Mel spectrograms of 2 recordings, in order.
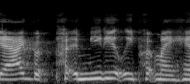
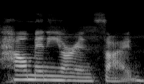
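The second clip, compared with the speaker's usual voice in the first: ordinary talk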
